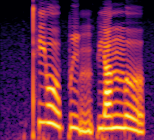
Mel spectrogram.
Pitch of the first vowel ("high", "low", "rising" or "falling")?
falling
